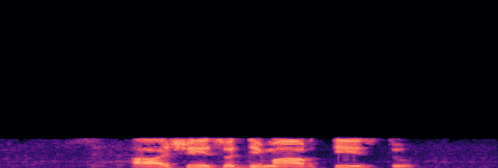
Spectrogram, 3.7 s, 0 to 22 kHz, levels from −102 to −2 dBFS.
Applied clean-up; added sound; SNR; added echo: none; none; none; none.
